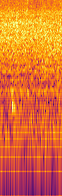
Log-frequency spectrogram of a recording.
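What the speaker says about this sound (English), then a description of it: "The other thing about tilapia, and I've cut it into little pieces, is it's going to cook really quickly too" Small pieces of tilapia fry in a pan, a dense, even sizzle with a bright hiss that holds steady throughout at moderate loudness.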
